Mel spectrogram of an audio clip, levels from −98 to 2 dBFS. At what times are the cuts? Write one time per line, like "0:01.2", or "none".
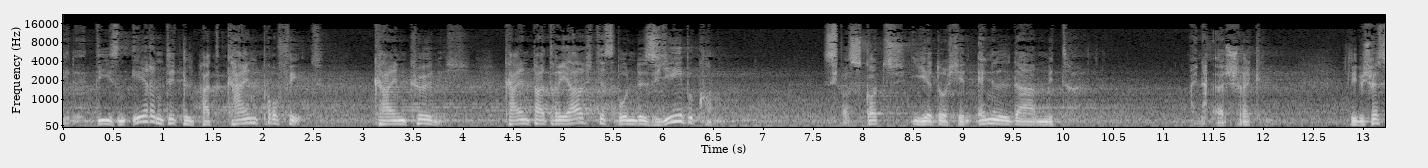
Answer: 0:01.3
0:05.5
0:07.7
0:11.4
